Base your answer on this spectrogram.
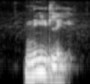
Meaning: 1. Zealously; carefully; earnestly 2. Necessarily; of necessity 3. Urgently
- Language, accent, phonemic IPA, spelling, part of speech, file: English, Southern England, /ˈniːd.li/, needly, adverb, LL-Q1860 (eng)-needly.wav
